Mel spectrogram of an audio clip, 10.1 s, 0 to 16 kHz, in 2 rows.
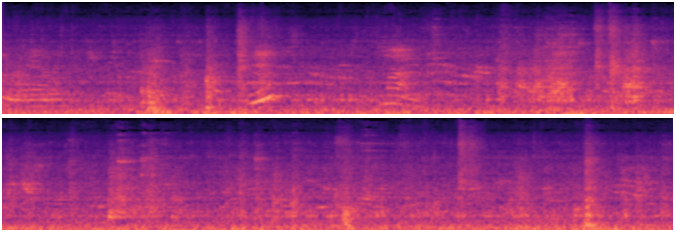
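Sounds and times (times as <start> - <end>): dishes knocking: 3.7 - 10.0.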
